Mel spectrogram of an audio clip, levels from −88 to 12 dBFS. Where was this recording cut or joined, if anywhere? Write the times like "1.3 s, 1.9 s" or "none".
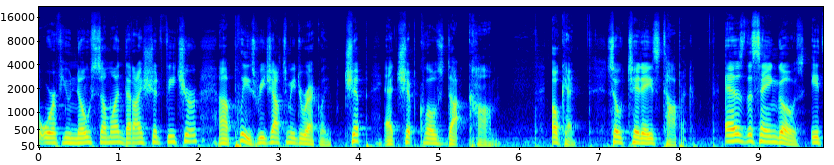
6.3 s, 8.5 s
